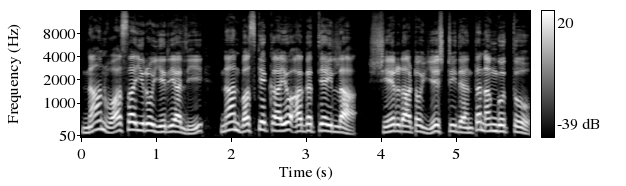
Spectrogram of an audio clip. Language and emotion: Kannada, happy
